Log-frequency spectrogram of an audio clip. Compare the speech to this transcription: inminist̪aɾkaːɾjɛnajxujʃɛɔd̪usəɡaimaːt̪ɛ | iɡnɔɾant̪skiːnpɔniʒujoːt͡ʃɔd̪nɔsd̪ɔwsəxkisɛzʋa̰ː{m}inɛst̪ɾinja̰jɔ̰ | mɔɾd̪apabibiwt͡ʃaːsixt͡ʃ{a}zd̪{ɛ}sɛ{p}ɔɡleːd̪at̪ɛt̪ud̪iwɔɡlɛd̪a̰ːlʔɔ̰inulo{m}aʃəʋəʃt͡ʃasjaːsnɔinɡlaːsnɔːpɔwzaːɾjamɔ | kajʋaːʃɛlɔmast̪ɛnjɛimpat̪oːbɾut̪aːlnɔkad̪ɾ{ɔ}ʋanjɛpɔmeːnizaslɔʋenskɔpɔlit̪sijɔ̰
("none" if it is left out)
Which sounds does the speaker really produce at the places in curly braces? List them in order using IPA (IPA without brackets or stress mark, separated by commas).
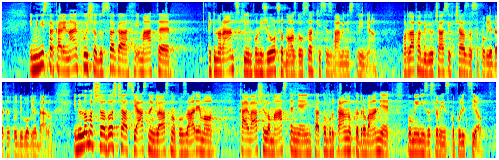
m, a, a, p, m, ɔ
